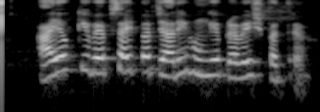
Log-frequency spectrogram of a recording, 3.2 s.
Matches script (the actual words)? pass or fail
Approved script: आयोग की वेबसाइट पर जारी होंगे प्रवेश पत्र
pass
